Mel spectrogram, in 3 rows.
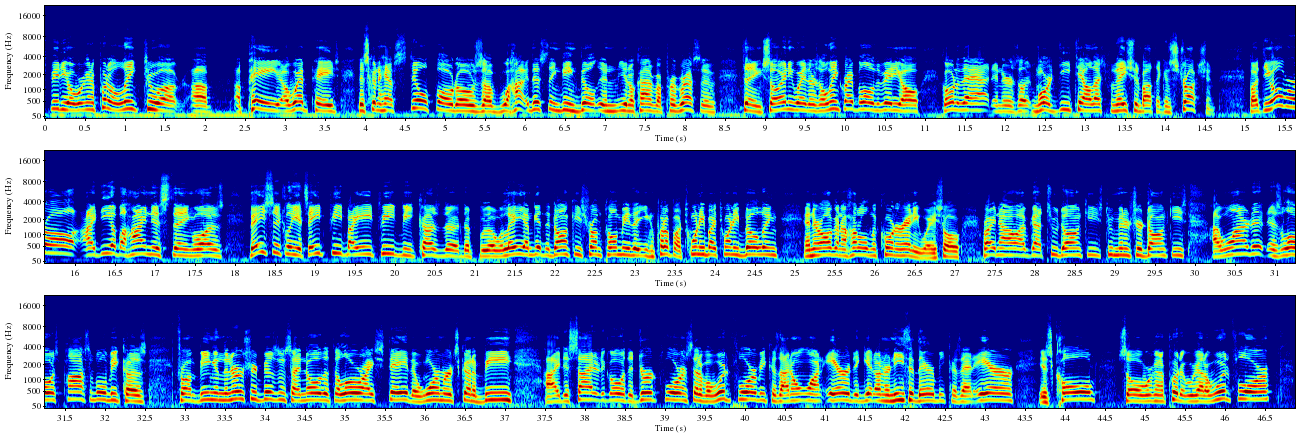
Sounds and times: Speech: 0.0s - 46.6s.

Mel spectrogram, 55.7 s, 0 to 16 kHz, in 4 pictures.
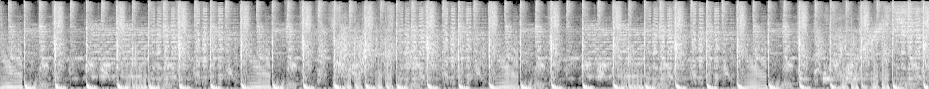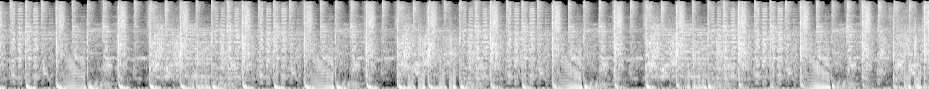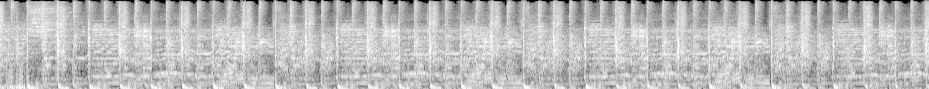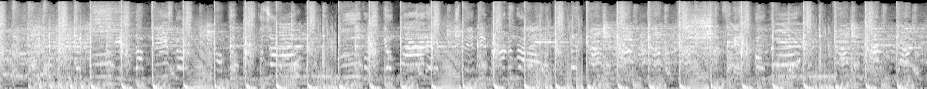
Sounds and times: Dance music: 0.0s - 55.7s.

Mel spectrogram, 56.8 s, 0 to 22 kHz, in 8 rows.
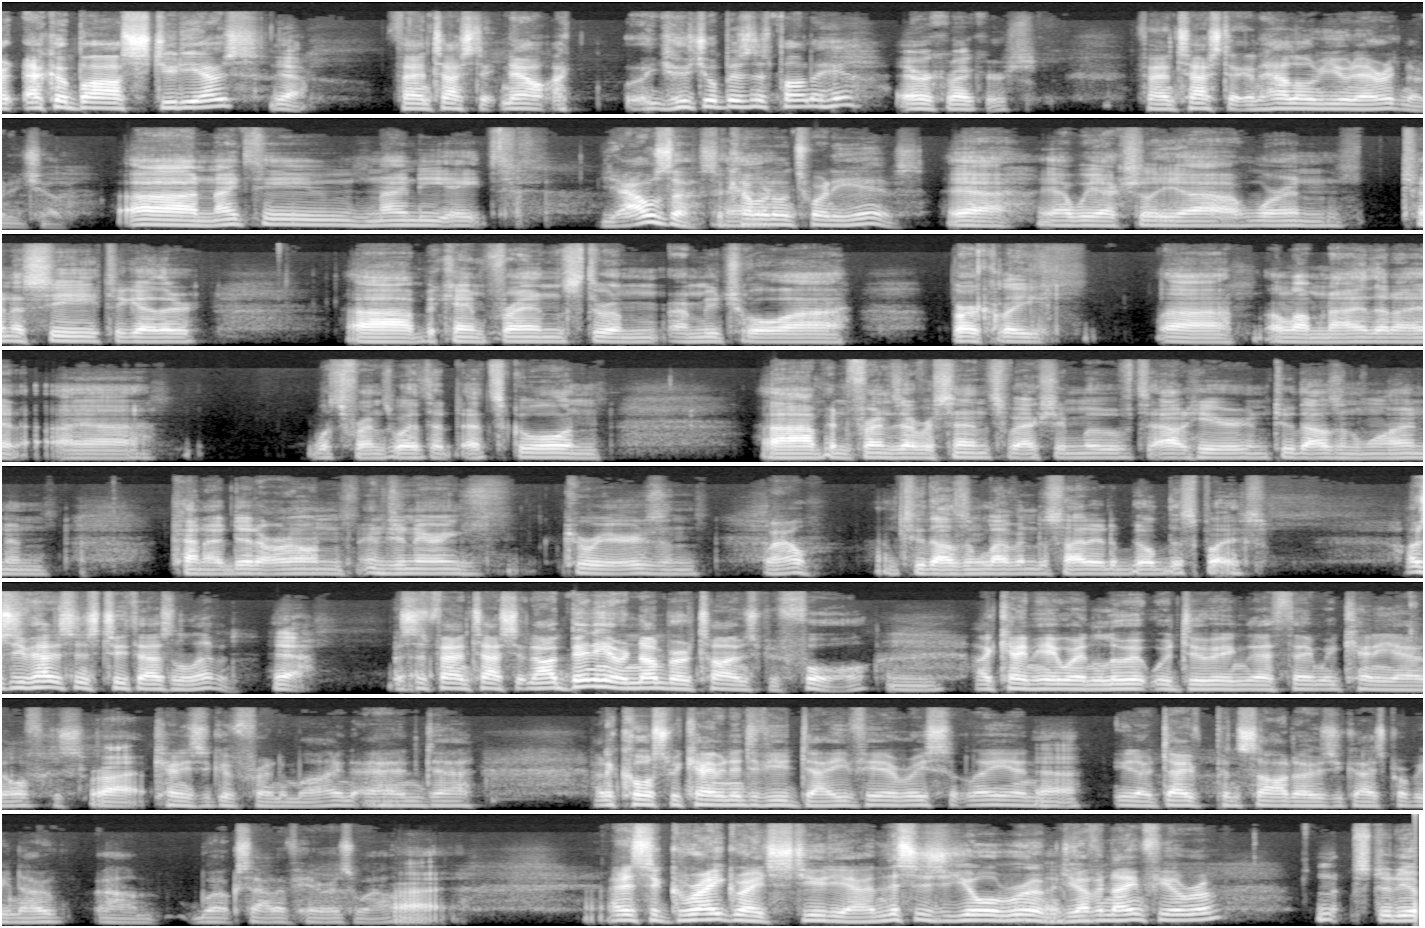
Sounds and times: Speech: 0.0s - 15.3s, 16.0s - 22.2s, 22.9s - 24.4s, 25.2s - 34.8s, 35.4s - 52.1s, 52.7s - 56.8s.

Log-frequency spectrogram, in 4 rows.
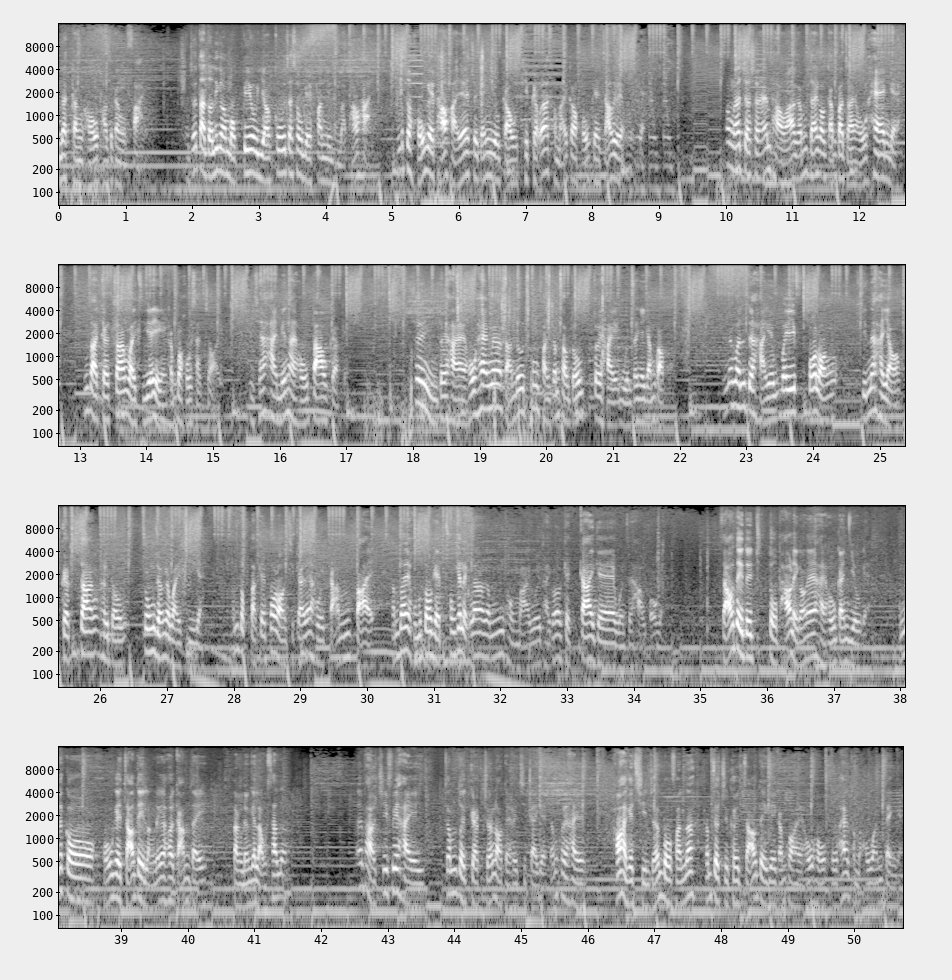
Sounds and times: Speech: 0.0s - 8.8s, 10.0s - 17.0s, 18.0s - 21.8s, 22.6s - 34.5s, 35.3s - 41.6s, 42.5s - 50.7s
Music: 0.0s - 50.7s.

